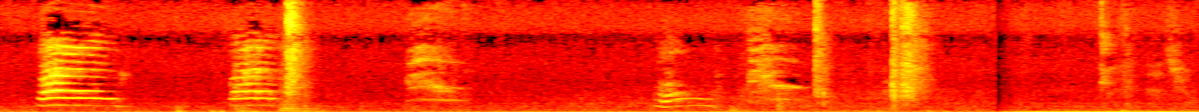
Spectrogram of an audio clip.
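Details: Stray mother cat and kittens calling to each other: short harmonic meows in a quick cluster at the start, then fainter broken cries, sharp clicks, and a low rumbling hum that swells near the end.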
